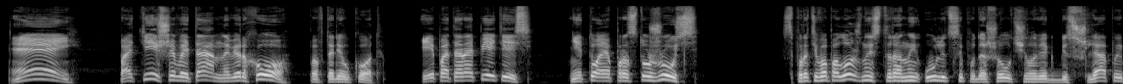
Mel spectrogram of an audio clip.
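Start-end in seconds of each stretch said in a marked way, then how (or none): 0.1-2.9 high, drawn-out call from below. Acted. Cat in the manhole hushes those above, calling out. 4.2-7.0 high, impatient call; calling up impatiently. Acted. Cat in the manhole urges rescuers above, calling impatiently.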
